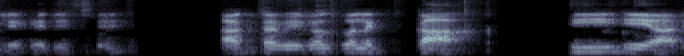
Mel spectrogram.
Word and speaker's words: car: একটা বিকজ বলে কাক, CAR, ইংলিশে কার না, ওই কাক উচ্চারণ হবে কি কাক, হ্যাঁ, এই কাক কাক।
